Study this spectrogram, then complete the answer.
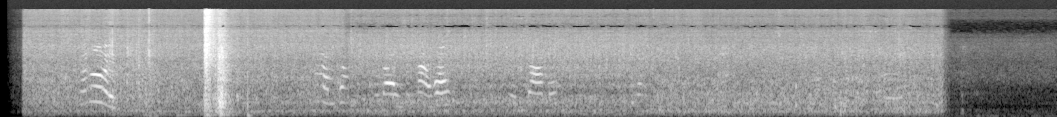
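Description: Water flows steadily in a nearby stream.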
